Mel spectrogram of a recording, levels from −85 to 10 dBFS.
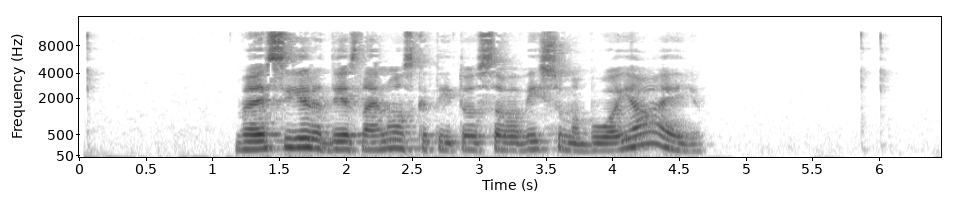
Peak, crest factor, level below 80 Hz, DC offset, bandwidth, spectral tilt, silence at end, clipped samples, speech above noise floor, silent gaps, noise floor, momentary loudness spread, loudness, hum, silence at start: -4 dBFS; 20 dB; -66 dBFS; under 0.1%; 11.5 kHz; -3 dB/octave; 1.8 s; under 0.1%; 51 dB; none; -72 dBFS; 12 LU; -21 LUFS; none; 1.2 s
